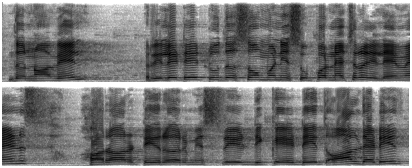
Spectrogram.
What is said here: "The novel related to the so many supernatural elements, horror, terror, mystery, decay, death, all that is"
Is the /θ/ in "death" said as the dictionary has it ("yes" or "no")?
no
